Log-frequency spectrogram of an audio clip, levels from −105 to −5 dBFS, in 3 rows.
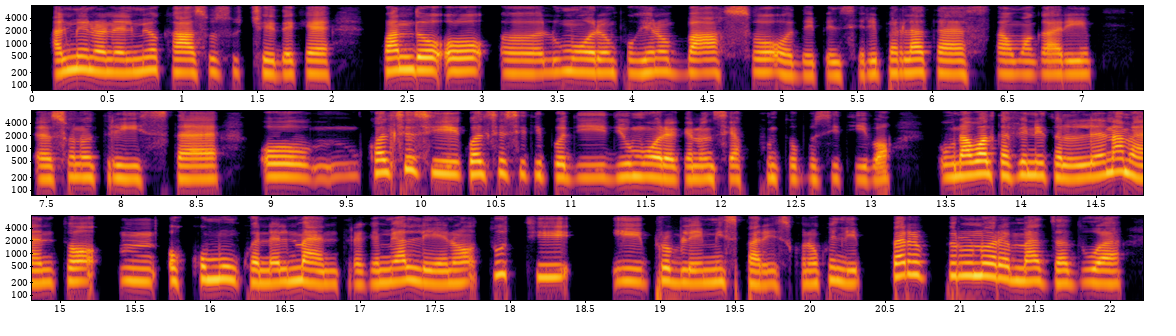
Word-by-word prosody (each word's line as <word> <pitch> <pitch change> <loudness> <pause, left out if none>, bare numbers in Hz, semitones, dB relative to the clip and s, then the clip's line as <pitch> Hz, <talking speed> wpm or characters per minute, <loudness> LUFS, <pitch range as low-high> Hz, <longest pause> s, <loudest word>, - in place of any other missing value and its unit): almeno 225 +1 +3
nel 210 0 0
mio 235 +1 0
caso 210 0 +2
succede 195 -2 -5
che 190 -1 +1 0.3
quando 235 +1 +5
ho, 220 0 +2
uhm, 195 -1 -2
l'umore 210 0 0
un 205 - -2
pochino 205 +2 -3
basso, 205 +1 0
ho 205 -3 +1
dei 175 0 -9
pensieri 180 +2 -7
per 200 +1 -4
la 210 0 +4
testa 195 -1 -3
o - - -3
magari, 190 0 -2 0.4
ehm, 190 -1 0
sono 210 +2 -1
triste 195 -1 -1 0.3
o, 215 -2 +2
mhmm, 195 +5 -14
qualsiasi 265 -2 +3
qualsiasi 245 0 +1
tipo 225 -3 -3
di 205 +1 -9
di 210 +2 -7
umore 215 -3 +4
che 190 0 -4
non 190 0 -1
sia 195 - -2
appunto 195 0 -9
positivo, 185 0 -6 0.4
una 225 +2 +6
volta 245 -1 +7
finito 230 -1 0
l'allenamento, 220 0 +2
mhmm, 225 -1 -3
o 225 -2 -2
comunque 240 -4 +2
nel 200 +2 +1
mentre 195 -3 0
che 195 +1 -5
mi 205 +2 -1
alleno 205 -2 0
tutti 285 -4 -2 0.3
i 220 -1 -2
problemi 205 -1 -1
spariscono 190 0 -3
quindi 205 -2 -2 0.2
per 300 +2 +4
u - - +1
per 295 0 0
1 300 0 +5
ora 285 -2 +5
e - - +1
mezza 220 -3 +1
2 195 0 0
205 Hz, 165 wpm, -24 LUFS, 195-225 Hz, 0.4 s, volta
